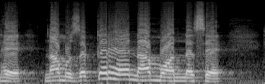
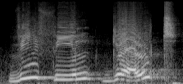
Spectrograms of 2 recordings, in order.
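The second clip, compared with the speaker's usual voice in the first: slow model reading; much slower than usual. Shown as a demonstration. Slow German model phrase.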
